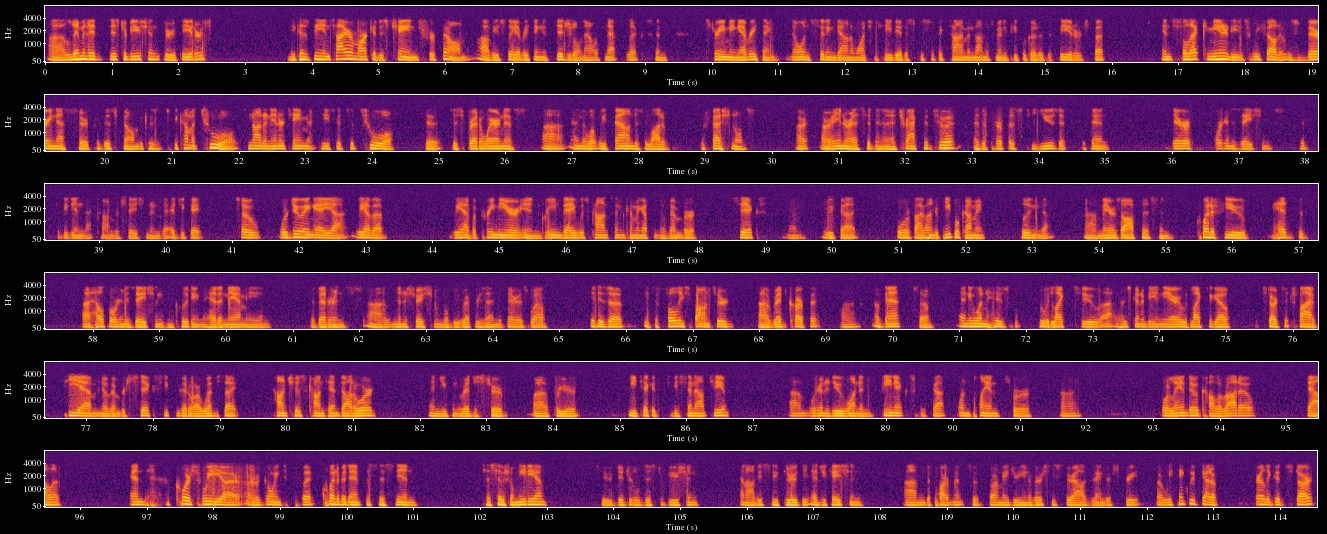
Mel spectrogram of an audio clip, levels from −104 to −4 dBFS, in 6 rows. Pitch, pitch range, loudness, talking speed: 130 Hz, 125-145 Hz, -21 LUFS, 150 wpm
